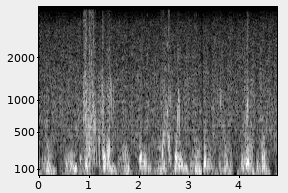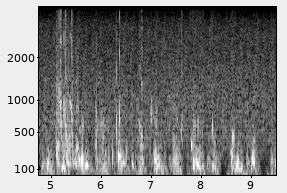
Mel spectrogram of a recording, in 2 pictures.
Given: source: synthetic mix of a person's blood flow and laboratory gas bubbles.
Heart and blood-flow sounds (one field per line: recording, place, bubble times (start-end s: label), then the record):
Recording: Doppler ultrasound of blood flow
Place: precordium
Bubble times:
0.86-1.52 s: bubbles
2.42-2.83 s: bubbles
3.60-3.65 s: bubbles
4.09-4.31 s: bubbles
4.54-4.57 s: bubbles
5.07-5.66 s: bubbles
5.86-6.56 s: bubbles
6.59-6.67 s: bubbles
6.75-6.85 s: bubbles
6.96-7.19 s: bubbles
7.42-7.55 s: bubbles
7.58-7.63 s: bubbles
7.76-8.05 s: bubbles
8.19-8.26 s: bubbles
8.56-8.69 s: bubbles
From the record:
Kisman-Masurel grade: 232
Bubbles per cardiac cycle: several, 3 to 8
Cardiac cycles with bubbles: 50 to 99%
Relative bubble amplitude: moderate (0.250 to 0.450)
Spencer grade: 3 (all of the cardiac periods contain showers or single bubble signals, but not dominating or overriding the cardiac motion signals)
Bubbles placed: anywhere in the cardiac cycle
